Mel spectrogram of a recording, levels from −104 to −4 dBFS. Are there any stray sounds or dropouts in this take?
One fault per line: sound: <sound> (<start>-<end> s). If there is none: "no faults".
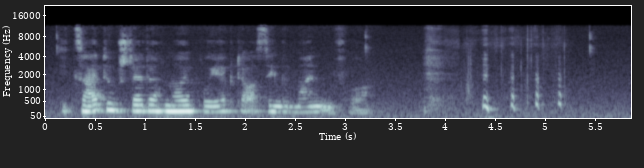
sound: laugh (3.8-5.3 s)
